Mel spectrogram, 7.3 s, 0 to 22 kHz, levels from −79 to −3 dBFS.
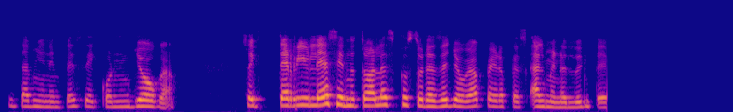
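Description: At 6.06 s the speech suffers a cut-off end: the final stretch of audio was never written out, so sound stops mid-utterance and drops straight to digital silence. Unlike a fade-out or natural pause, there is no decay, and nothing resumes.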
